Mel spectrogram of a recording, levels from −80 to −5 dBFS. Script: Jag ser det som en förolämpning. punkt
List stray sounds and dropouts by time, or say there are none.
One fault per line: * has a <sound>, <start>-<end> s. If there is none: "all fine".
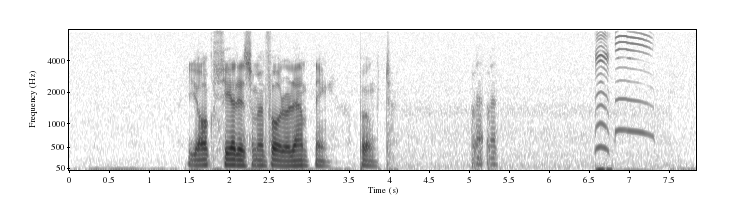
* has a laugh, 5.0-5.4 s
* has a squeak, 6.6-7.3 s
